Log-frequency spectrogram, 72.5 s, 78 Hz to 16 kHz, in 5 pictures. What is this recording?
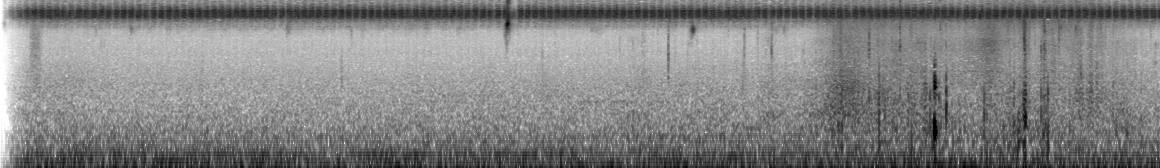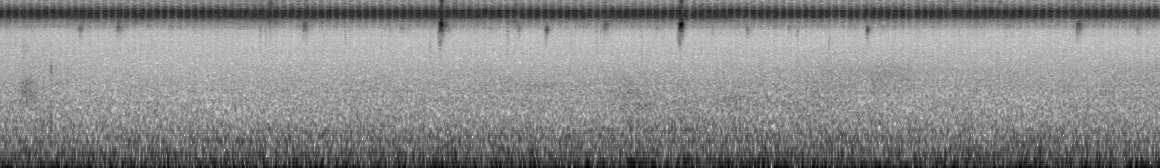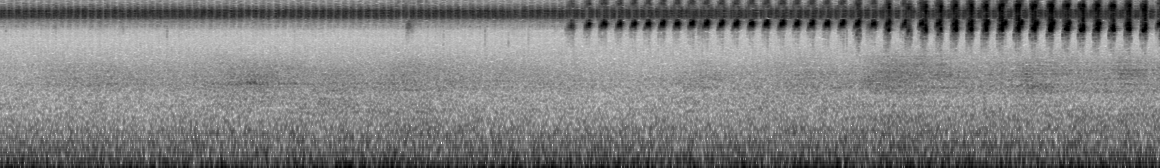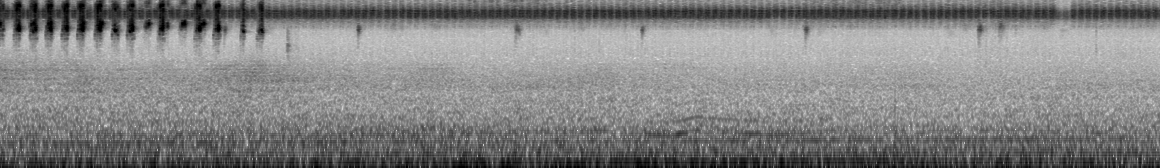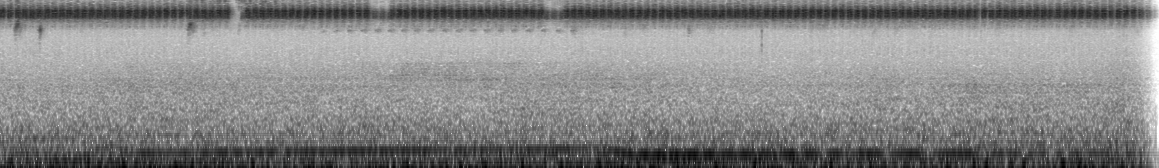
dramalj croatia on the hill above the village
Recorded in the forest on the hills above Dramalj, a small village next to Crikvenica, Croatia on 2007-06-24. You can hear cicadaes, crickets, and some cars passing the nearby priority road.
Location:
Recorded using Rode NT4 -> custom-built Green preamp -> M-Audio MicroTrack. Unprocessed.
